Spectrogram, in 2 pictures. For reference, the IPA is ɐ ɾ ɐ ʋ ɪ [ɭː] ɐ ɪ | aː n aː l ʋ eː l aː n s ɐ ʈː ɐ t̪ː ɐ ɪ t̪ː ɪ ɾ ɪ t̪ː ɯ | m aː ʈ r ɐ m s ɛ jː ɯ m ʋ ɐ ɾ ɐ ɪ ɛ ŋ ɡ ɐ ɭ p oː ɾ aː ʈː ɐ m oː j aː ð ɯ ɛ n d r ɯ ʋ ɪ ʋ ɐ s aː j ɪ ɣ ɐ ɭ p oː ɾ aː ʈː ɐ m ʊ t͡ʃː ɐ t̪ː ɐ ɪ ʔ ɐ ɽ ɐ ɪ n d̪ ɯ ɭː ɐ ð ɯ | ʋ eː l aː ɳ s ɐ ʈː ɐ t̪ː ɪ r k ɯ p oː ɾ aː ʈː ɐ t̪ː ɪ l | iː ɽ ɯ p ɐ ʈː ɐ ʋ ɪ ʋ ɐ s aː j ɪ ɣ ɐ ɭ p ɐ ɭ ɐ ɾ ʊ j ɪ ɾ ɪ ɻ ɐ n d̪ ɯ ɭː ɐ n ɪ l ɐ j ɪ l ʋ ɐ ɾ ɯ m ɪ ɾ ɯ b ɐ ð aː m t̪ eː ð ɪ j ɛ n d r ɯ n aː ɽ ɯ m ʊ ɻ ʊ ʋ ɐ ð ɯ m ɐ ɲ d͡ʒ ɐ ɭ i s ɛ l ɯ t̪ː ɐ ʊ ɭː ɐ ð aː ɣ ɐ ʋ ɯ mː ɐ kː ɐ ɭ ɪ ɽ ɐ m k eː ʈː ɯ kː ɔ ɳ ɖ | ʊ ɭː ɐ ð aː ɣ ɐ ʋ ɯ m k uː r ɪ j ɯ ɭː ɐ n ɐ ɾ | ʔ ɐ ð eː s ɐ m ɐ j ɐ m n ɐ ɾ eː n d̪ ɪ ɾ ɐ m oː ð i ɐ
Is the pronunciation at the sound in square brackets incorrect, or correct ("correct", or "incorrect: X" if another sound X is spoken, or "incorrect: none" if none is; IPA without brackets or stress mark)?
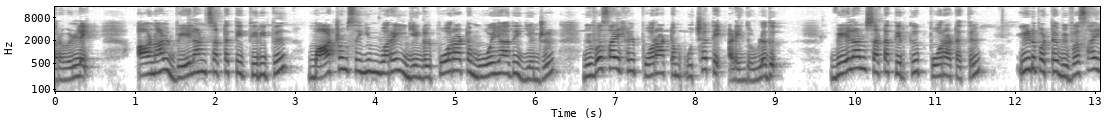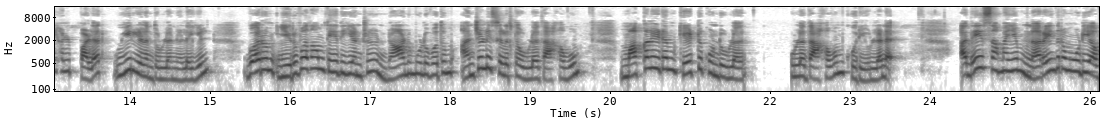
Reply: correct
